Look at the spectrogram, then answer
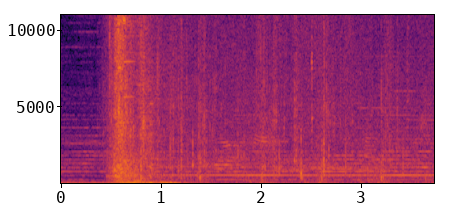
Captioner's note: footsteps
